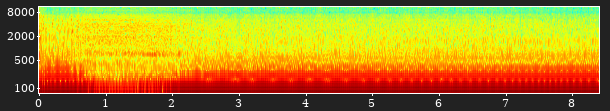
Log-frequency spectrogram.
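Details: 2004 BMW 318Ci N46B20A after replacing the Valvetronic actuator motor and valve cover gaskets and relearning: cranks, catches within two seconds, settles to smooth steady low idle with no stumble; running normally.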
